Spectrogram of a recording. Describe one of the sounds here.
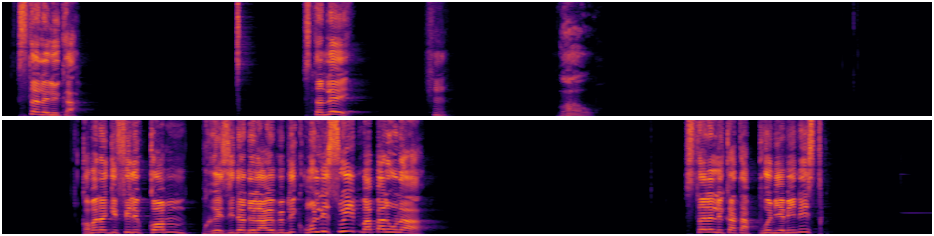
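A young man speaks with animation, close to a microphone, with long pauses.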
